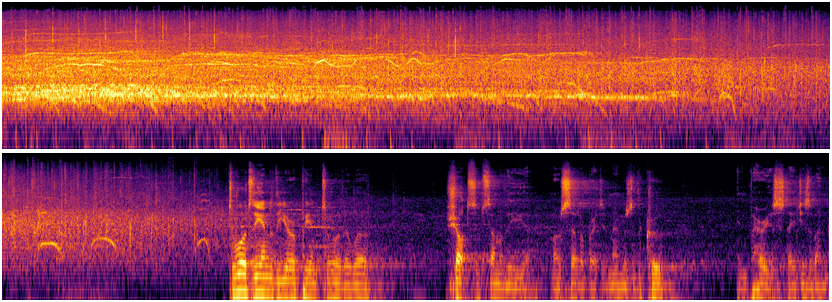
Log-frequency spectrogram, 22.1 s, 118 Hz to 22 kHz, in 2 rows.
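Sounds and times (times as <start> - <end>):
scattered cheers and whistles from the audience: 0.0 - 14.0
large audience applauding the crew: 0.0 - 15.6
speech: 14.2 - 16.1, 17.0 - 20.1, 21.0 - 22.0.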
